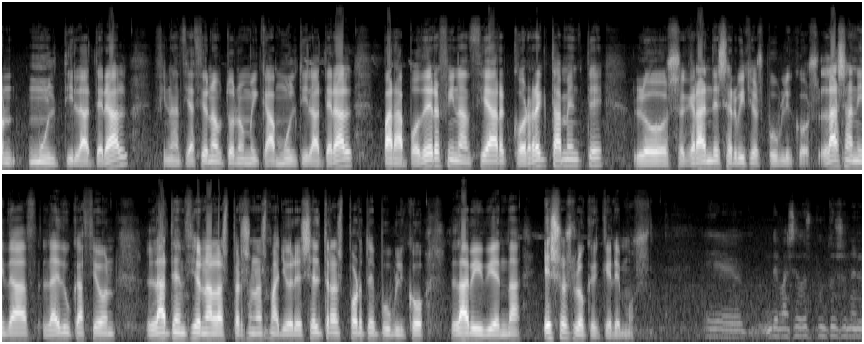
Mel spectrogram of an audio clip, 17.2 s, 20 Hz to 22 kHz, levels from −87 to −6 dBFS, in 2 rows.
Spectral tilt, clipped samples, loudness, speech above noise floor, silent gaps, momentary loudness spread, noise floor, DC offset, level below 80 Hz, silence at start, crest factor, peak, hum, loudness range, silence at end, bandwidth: -3.5 dB/octave; under 0.1%; -19 LUFS; 30 dB; none; 11 LU; -49 dBFS; under 0.1%; -74 dBFS; 0 s; 20 dB; 0 dBFS; none; 3 LU; 0 s; 15 kHz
